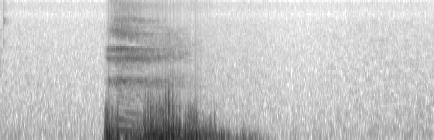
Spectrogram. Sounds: Sigh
